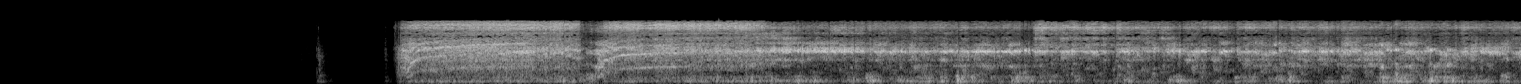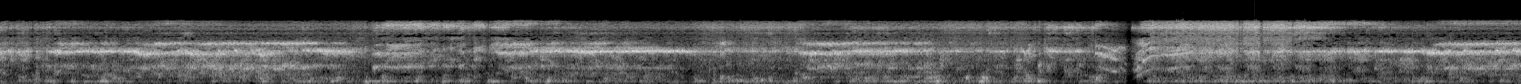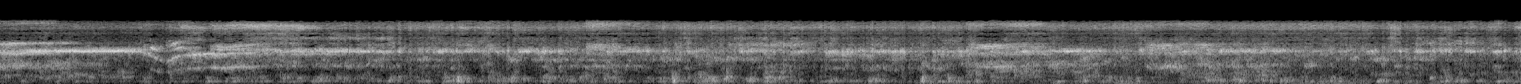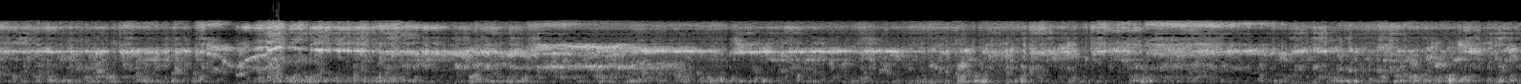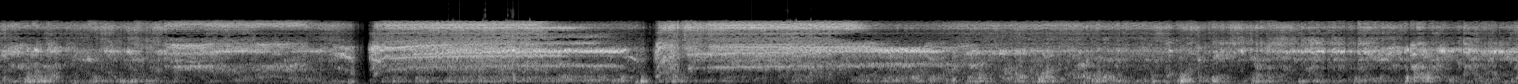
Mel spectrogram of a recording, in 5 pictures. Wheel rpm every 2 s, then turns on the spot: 0, 0, 120, 180, 230, 230, 230, 240, 230, 220, 230, 230, 230, 170, 230, 220, 200, 230, 230, 230, 230, 230, 230, 230, 210, 230, 220, 230, 230, 230, 230, 230, 170, 200, 200, 220, 240, 230.
none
